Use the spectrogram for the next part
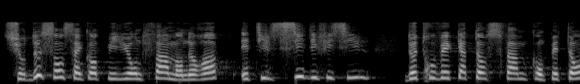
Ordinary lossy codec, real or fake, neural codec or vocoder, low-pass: none; real; none; 7.2 kHz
